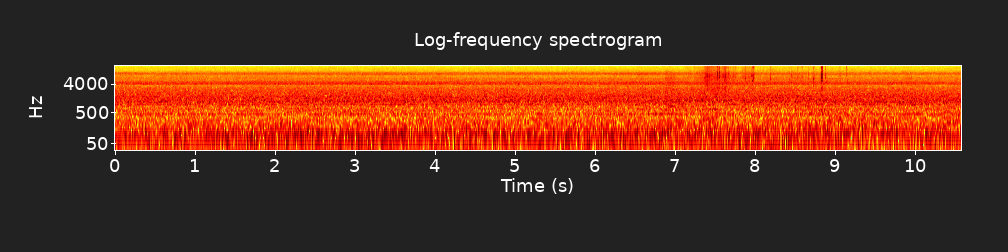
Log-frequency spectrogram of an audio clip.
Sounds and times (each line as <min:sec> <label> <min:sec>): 0:03.8 Ventilation, sous la pelouse 0:10.5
